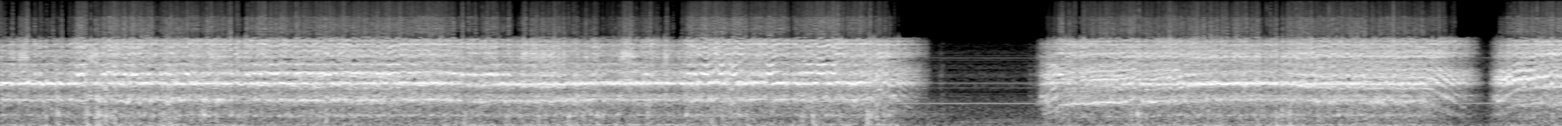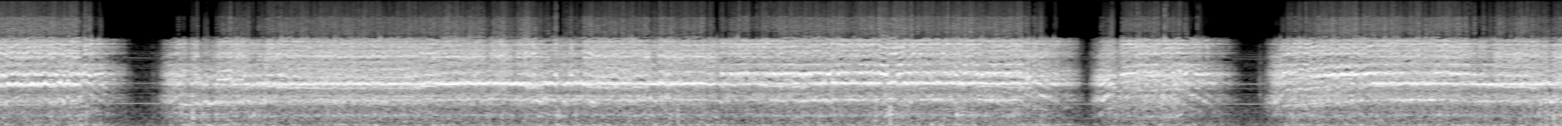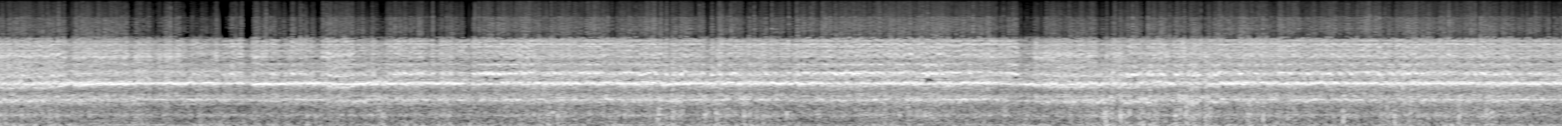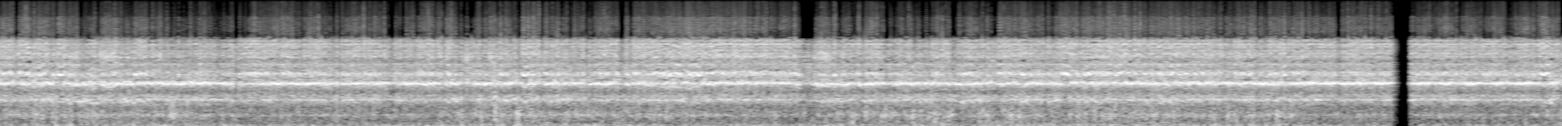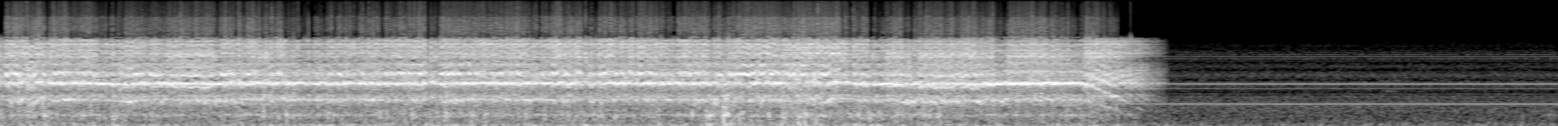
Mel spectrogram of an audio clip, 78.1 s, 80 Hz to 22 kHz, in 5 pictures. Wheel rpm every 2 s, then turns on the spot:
230, 220, 220, 230, 120, 120, 220, 120, 110, 200, 230, 220, 210, 100, 130, 210, 230, 230, 230, 230, 220, 220, 230, 230, 230, 230, 230, 220, 230, 240, 240, 230, 230, 230, 230, 220, 160, 0, 0.
none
